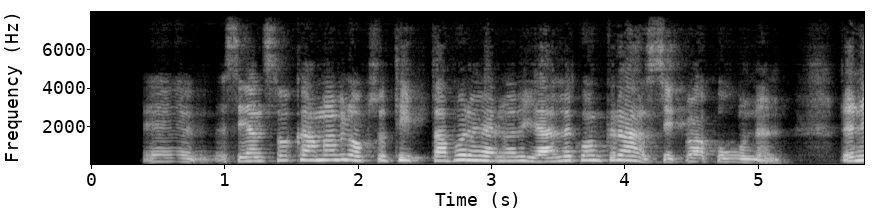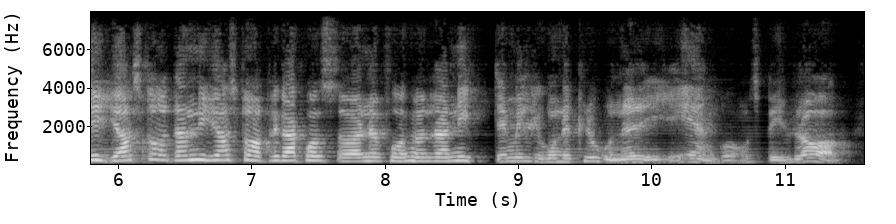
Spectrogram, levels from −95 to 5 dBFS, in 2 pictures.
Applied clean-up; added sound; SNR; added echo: neural mask model DeepFilterNet 3.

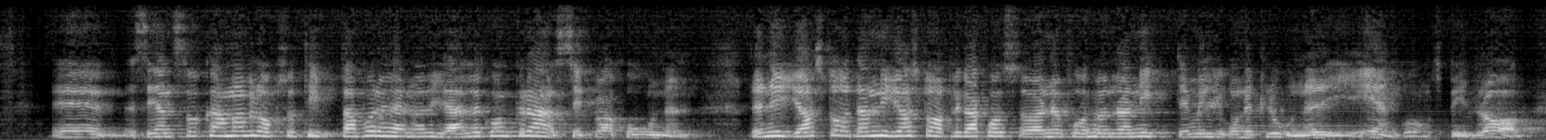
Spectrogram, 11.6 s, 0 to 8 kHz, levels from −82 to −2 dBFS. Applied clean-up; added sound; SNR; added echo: neural separator model SepFormer DNS4.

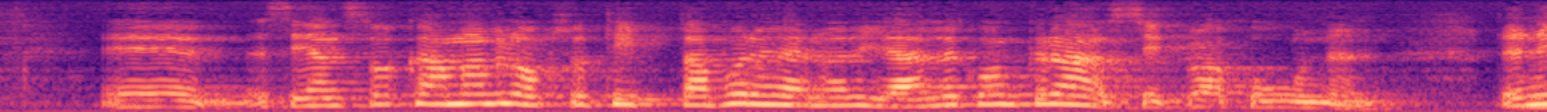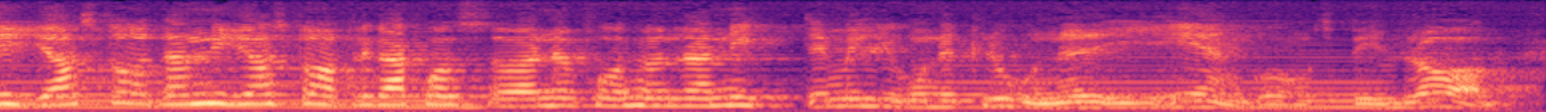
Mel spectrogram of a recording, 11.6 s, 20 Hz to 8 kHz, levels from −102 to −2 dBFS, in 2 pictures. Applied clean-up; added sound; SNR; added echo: none; Bowed string instrument; 11 dB; reverberation time 0.6 s.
